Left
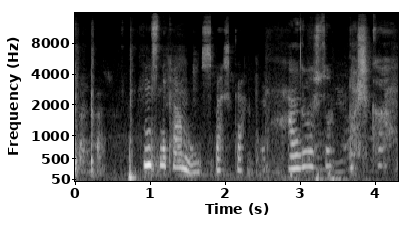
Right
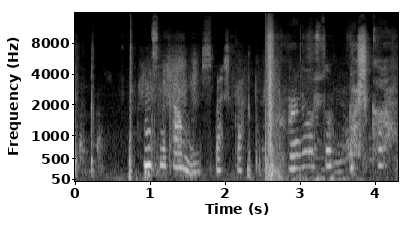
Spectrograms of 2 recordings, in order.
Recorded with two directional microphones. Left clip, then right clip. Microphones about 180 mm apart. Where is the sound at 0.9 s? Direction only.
25° left (ahead or behind).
